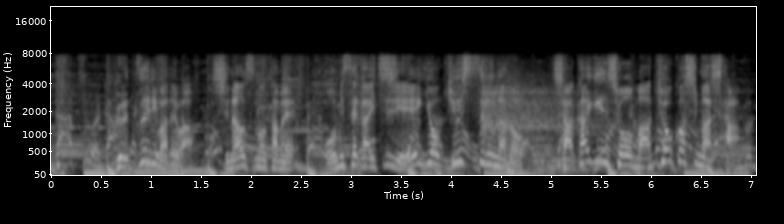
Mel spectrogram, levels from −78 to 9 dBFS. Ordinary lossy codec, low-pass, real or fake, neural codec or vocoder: none; none; real; none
